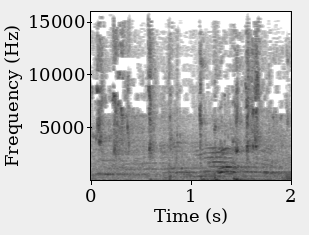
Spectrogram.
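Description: Basketball dribbled on a hardwood court during live play, heard as a run of sharp bounces, with arena crowd noise underneath.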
